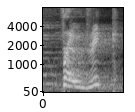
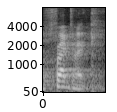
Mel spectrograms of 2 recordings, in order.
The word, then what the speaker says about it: Frederick: Then your first name, do you pronounce it Fredrick? No, Frederick.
